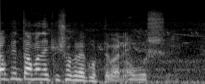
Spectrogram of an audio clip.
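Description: A man speaking for about the first second, then a quieter stretch of faint background.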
